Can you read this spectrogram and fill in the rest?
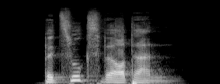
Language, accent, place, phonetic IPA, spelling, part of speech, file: German, Germany, Berlin, [bəˈt͡suːksˌvœʁtɐn], Bezugswörtern, noun, De-Bezugswörtern.ogg
- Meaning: dative plural of Bezugswort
